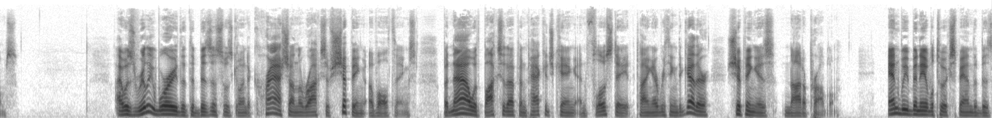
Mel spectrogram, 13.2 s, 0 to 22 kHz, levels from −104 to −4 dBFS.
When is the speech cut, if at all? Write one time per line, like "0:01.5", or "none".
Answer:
0:08.5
